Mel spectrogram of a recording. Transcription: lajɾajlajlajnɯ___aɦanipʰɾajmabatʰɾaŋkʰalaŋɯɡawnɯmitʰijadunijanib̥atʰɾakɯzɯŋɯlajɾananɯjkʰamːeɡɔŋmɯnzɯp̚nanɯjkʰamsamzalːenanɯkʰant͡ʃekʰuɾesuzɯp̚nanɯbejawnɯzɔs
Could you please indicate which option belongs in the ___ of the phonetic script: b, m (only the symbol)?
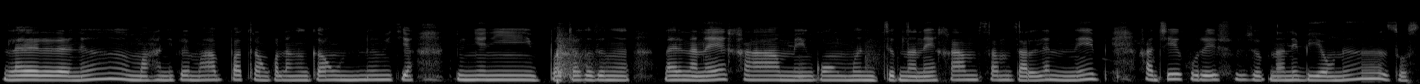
m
